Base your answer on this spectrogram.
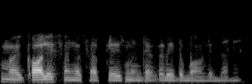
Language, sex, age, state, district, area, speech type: Telugu, male, 18-30, Andhra Pradesh, Guntur, urban, conversation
